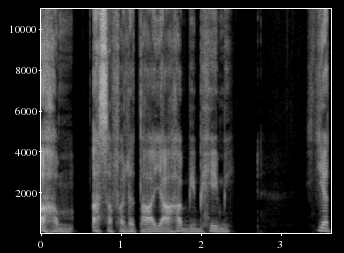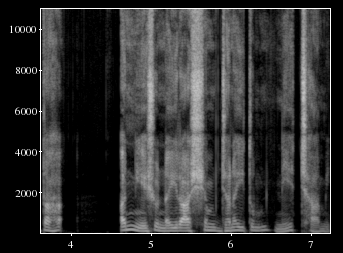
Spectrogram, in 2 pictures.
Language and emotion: Sanskrit, fearful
